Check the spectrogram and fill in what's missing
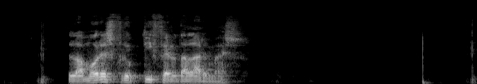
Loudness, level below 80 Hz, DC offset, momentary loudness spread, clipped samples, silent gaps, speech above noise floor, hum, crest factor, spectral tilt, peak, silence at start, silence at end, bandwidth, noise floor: -20 LUFS; -50 dBFS; under 0.1%; 18 LU; under 0.1%; none; 61 dB; none; 22 dB; -5.5 dB/octave; -2 dBFS; 0.4 s; 2.4 s; 11.5 kHz; -81 dBFS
